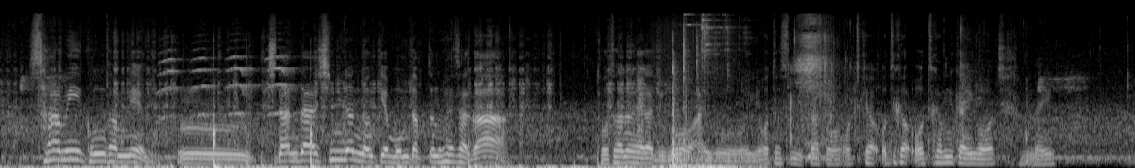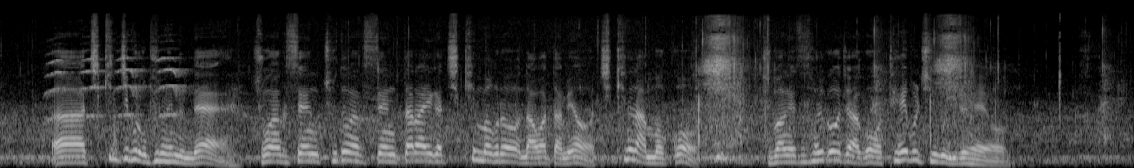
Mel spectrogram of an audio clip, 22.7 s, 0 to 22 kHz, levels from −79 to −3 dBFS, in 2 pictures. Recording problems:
animal sounds; loud; throughout; 8 dB below the speech
household noises; loud; until 7.5 s; 5 dB below the speech

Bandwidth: 15.5 kHz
